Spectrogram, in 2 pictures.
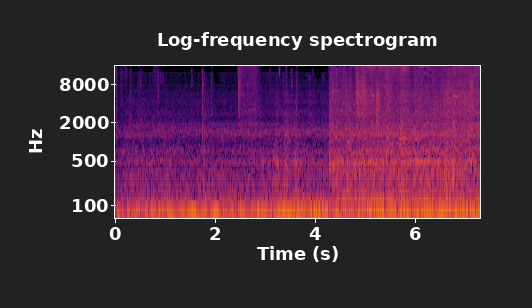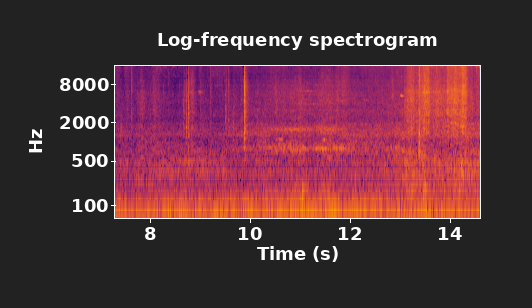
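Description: Amtrak Empire Builder train rolling along, a steady low rumble heard inside the passenger car, with a few sharp knocks and rattles. About thirteen seconds in it grows louder and harsher as the open vestibule between two cars is crossed.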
